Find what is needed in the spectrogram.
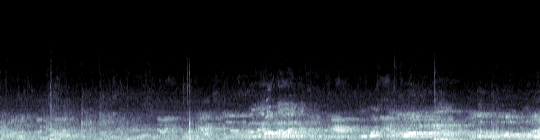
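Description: Voices shouting and calling out across a reverberant indoor sports hall during a soccer game, with a few dull thuds of the ball being kicked.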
